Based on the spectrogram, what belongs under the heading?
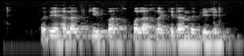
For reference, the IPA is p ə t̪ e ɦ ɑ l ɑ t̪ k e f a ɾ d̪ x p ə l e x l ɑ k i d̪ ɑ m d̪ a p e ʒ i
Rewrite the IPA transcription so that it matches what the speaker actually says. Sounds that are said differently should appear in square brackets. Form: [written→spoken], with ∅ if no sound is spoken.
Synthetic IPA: p ə [t̪→d̪] e ɦ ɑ l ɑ t̪ k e f a ɾ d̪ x p ə l [e→a] x l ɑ k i d̪ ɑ [m→n] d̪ a p e ʒ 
